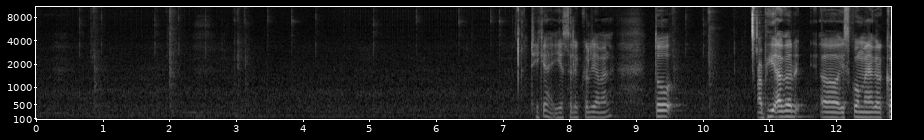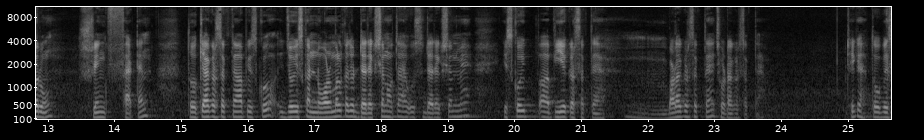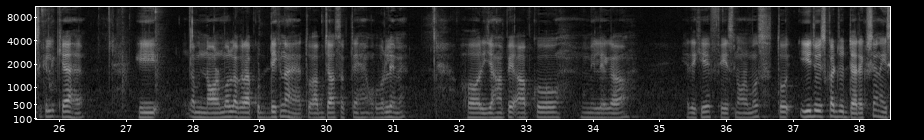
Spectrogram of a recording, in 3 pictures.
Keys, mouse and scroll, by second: 0.0-3.0 middle drag, 3.0 c, 3.5 click, 4.2-5.7 middle drag, 5.7 click, 7.9 right click, 8.3-9.8 middle drag, 9.8 shift+middle click, 12.6-16.5 drag, 16.8-20.5 middle drag, 20.9-25.8 drag, 25.8 ctrl+z, 26.0-26.6 scroll up 2, 26.6 middle click, 28.6-30.0 middle drag, 30.0 click, 32.5 click, 33.0 scroll down 1, 33.5 scroll down 1, 36.0 click, 36.9-38.4 middle drag.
